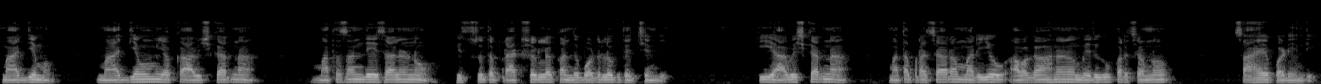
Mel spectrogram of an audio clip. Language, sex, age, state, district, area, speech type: Telugu, male, 30-45, Andhra Pradesh, East Godavari, rural, spontaneous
